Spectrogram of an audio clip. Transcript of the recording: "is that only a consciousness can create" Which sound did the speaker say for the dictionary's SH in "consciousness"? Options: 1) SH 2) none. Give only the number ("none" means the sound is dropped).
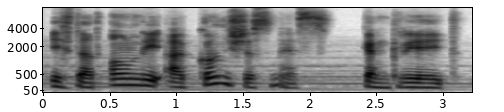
1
